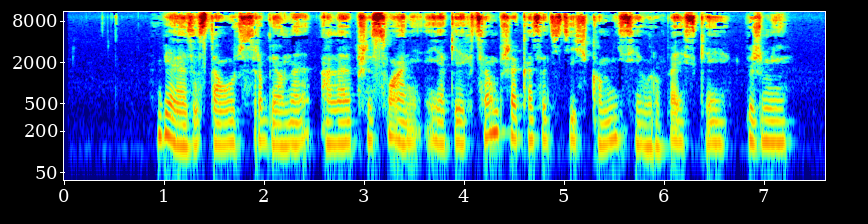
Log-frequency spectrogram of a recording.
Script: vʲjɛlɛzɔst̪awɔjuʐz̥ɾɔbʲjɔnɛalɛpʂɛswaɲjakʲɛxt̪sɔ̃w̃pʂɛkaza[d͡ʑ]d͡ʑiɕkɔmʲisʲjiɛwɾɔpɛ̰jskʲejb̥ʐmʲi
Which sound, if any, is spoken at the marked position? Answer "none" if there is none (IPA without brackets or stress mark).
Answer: d͡ʑ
